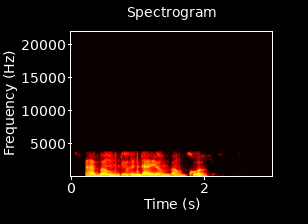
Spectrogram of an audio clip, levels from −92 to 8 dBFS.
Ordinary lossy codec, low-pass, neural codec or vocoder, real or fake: Opus, 32 kbps; 3.6 kHz; none; real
